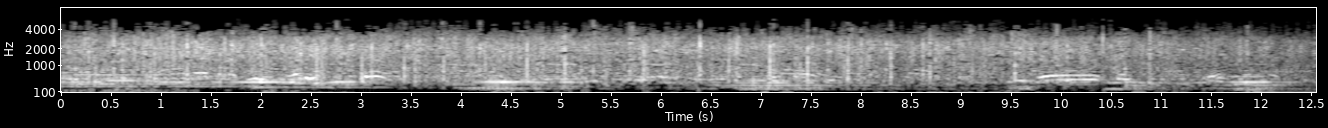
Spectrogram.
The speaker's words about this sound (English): Oh, hallelujah to our great God. Let's give the Lord a good hand clap of praise.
